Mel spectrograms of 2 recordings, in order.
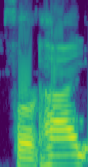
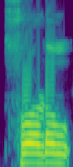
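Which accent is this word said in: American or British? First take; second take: British; American. First: The word is said in a British accent. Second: The word is said in an American accent. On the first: "but fertile in British English" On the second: "in American English"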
